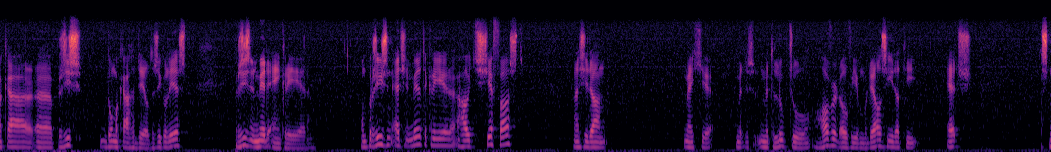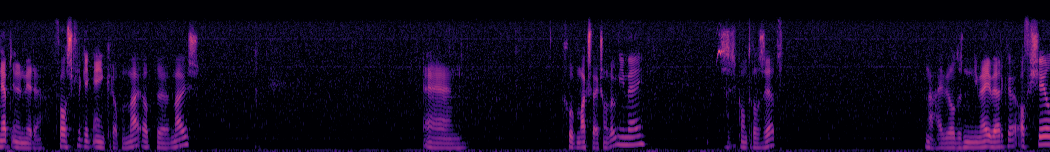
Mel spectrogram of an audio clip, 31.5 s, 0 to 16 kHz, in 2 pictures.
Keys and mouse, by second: 18.3 shift+click, 19.7 ctrl+z, 20.8 shift+click, 22.8 p, 23.5 alt+middle click, 28.0 shift+click, 29.1 ctrl+z, 31.1 alt+middle click.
